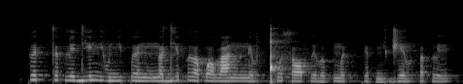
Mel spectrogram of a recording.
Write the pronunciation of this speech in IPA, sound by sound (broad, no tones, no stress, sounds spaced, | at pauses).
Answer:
k ɘ tː ɘ θ lʲ a dʲ e nʲ ɔ v nʲ ʌ ɓ ɘ nː ʌ dʲ e θ ɣ ʌ ɓ ɔ β a nː e v ǃʰ u s ɔ f i ð u θ m ɘ kː e θ nʲ e d͡ʒ e v θ ʌ θ l i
